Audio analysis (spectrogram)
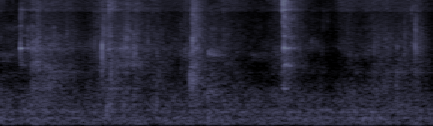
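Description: A spoon clinks against a bowl in a few light, separate taps while walnuts are stirred into vegan chocolate chip cookie dough, faint and close with quiet pauses between strokes.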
